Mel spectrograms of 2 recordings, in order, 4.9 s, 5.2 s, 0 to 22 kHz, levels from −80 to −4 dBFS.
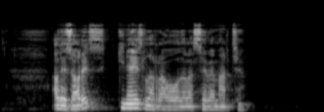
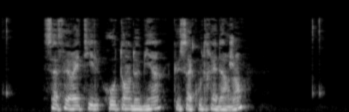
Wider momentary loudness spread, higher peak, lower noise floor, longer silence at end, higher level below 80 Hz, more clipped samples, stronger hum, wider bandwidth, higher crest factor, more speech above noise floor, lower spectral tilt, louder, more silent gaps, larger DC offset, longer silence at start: second, 12 LU vs 17 LU; first, -4 dBFS vs -10 dBFS; first, -81 dBFS vs -75 dBFS; first, 1.2 s vs 0.45 s; second, -66 dBFS vs -52 dBFS; neither; neither; second, 9.6 kHz vs 11.5 kHz; first, 22 dB vs 16 dB; first, 57 dB vs 50 dB; about the same, -3.5 dB/octave vs -4.5 dB/octave; about the same, -24 LUFS vs -26 LUFS; neither; neither; first, 0.45 s vs 0.1 s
